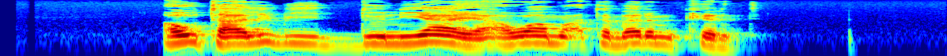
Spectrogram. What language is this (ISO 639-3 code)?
ckb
